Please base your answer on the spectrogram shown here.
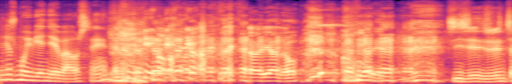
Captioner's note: laughing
